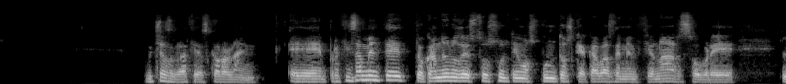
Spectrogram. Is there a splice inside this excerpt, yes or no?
no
